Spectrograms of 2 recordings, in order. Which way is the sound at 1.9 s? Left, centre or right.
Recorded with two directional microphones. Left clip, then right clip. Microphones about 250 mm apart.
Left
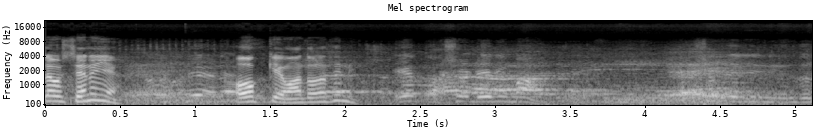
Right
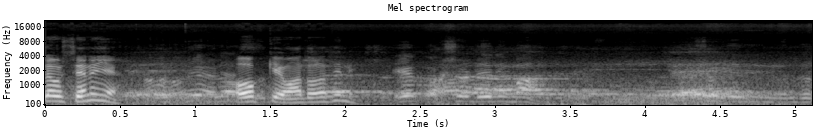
Left.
